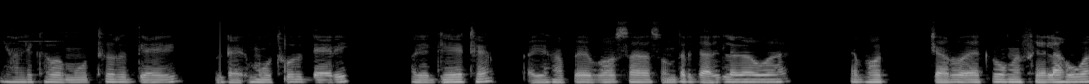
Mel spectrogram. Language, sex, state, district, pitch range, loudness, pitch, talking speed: Hindi, male, Bihar, East Champaran, 105-115 Hz, -30 LUFS, 110 Hz, 165 wpm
